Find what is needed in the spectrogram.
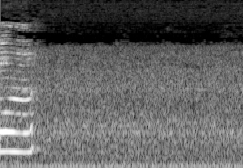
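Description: A toddler's drawn-out vocal sound, held on one pitch, ending a moment in; after it only a steady low hum.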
